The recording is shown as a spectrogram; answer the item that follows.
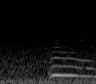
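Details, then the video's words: A hand-reared female Eurasian eagle-owl at a zoo exhibit, described as very talkative and chatting back to her keepers, gives one drawn-out, mellow hoot that starts abruptly and sags slightly in pitch, over a faint hum. "and you hear that she is a very talkative owl"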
